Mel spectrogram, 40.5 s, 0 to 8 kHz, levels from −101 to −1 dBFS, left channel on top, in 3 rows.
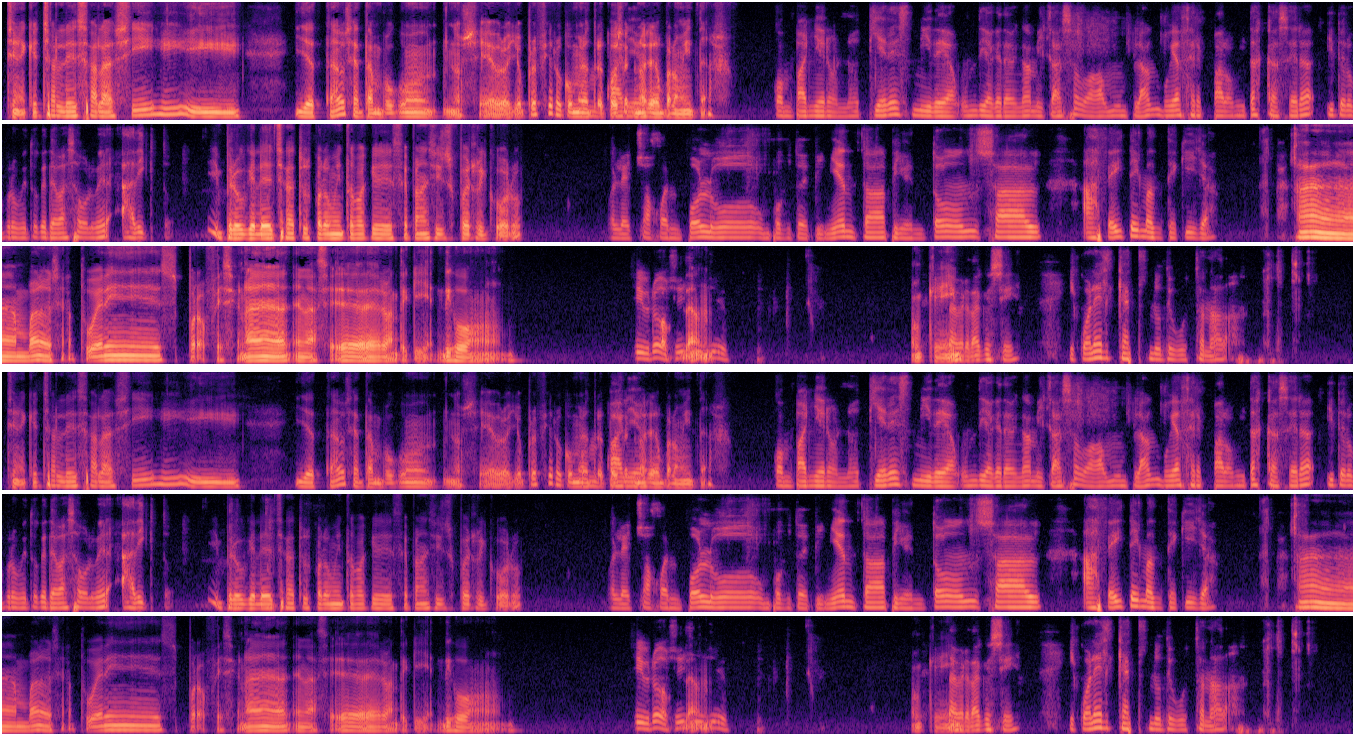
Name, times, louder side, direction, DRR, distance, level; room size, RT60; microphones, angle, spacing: voice 1, 0.1-7.3 15.6-18.7 26.3-32.2 33.8-34.1 36.1-36.6, left 7 dB, 85° left, 0.4 m, -24 dB
voice 2, 5.8-6.5 7.7-15.0 19.6-25.7 26.1-26.6 33.4-34.3 36.5-40.2, equal, ahead, 1.4 m, -30 dB
head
